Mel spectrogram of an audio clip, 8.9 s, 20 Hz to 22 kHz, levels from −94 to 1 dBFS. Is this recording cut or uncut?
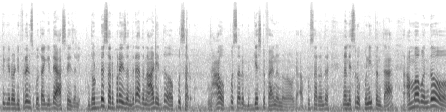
cut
